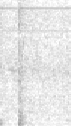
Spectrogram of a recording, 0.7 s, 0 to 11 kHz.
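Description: A single knock on an imitation wood surface that is not real wood. It gives a short, dull thud centered low around 200 Hz that dies away within a fraction of a second.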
